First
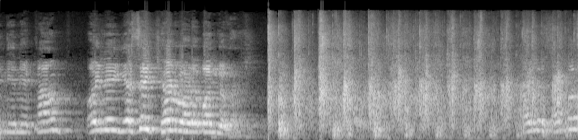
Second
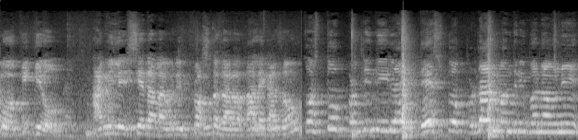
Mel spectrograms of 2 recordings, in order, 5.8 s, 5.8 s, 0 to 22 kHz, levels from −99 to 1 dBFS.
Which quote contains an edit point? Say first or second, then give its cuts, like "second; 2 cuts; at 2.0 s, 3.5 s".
second; 1 cut; at 3.0 s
